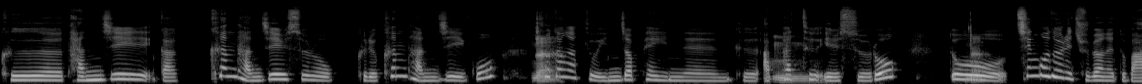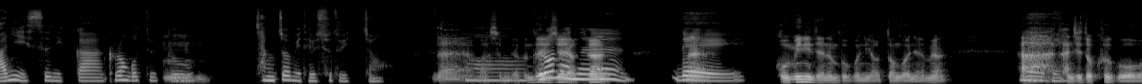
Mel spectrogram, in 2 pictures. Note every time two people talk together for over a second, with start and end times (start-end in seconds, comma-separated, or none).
16.1-17.5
